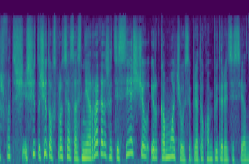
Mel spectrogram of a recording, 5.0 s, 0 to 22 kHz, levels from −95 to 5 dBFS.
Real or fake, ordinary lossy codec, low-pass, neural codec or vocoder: fake; MP3, 96 kbps; 14.4 kHz; vocoder, 44.1 kHz, 128 mel bands every 512 samples, BigVGAN v2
